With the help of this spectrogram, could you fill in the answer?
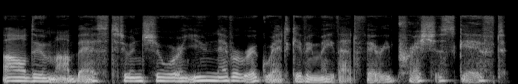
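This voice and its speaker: A woman voicing a devoted, protective man in an audiobook romance, in a low husky murmur, earnest, intimate and reassuring. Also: expressive, normal speed, a little mellow, dry recording, studio quality, heavily acted. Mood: tender, earnest.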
